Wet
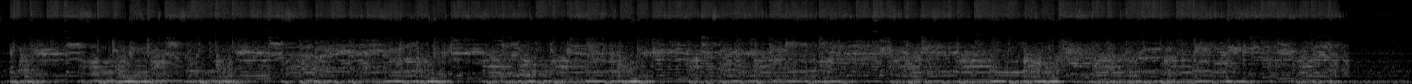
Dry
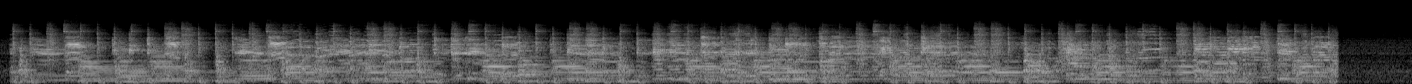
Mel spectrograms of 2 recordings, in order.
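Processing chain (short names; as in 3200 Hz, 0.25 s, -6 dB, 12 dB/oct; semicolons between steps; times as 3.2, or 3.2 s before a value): HPF 48 Hz 24 dB/oct; speakerphone echo 0.11 s, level -8 dB; compressor, threshold -30 dBFS, peak gain reduction 13.5 dB; EQ curve 140 Hz 0 dB, 240 Hz -25 dB, 360 Hz -15 dB, 670 Hz -18 dB, 1200 Hz -12 dB, 4300 Hz -24 dB, 6500 Hz -23 dB, 9700 Hz +12 dB; soft clip -31 dBFS, distortion -31 dB; resonant high shelf 6900 Hz +12.5 dB, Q 1.5; doubler 22 ms -12.5 dB; limiter -35 dBFS, peak gain reduction 9 dB; notches 50/100/150 Hz; Doppler distortion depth 0.36 ms; gain +6 dB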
